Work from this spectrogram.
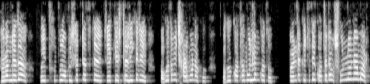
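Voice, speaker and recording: Cartoon comedy role: imperious jailed madam, extremely high voice, rapid-fire scolding and threats. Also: female voice, flat delivery. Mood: angry, complaining. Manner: bossy, scolding. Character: arrogant, threatening jailed madam demanding luxuries and release. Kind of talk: amateur cartoon comedy dubbing.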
